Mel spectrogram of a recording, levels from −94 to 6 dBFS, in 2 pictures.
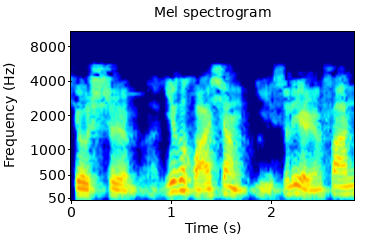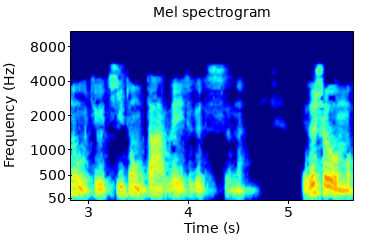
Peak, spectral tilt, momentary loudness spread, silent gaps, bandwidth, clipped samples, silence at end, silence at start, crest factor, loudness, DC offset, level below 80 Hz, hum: -10 dBFS; -11 dB/octave; 16 LU; 5.00-5.13 s; 5.8 kHz; under 0.1%; 0 s; 0.05 s; 16 dB; -26 LUFS; under 0.1%; -64 dBFS; none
